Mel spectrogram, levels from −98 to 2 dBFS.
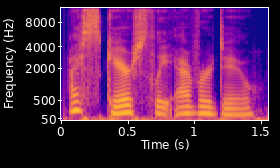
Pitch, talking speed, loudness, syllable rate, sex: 160 Hz, 155 wpm, -19 LUFS, 5.1 syllables/s, female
